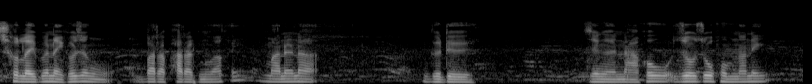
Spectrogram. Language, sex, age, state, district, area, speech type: Bodo, male, 45-60, Assam, Chirang, rural, spontaneous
